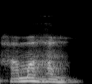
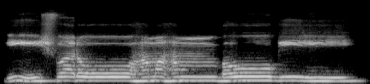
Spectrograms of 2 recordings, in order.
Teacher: So once you spell out long ro, then hamaham. First ma is full, second ma is halanta.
